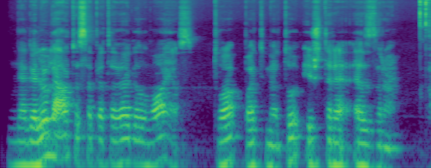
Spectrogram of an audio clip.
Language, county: Lithuanian, Vilnius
